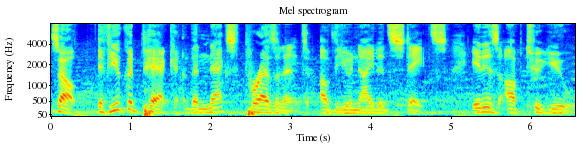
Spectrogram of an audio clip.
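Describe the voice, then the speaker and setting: A man's medium-pitched voice with ordinary pitch variation, at a fairly slow pace, with music in the background. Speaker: podcast interviewer. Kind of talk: casual interview conversation.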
